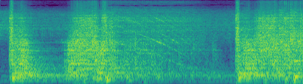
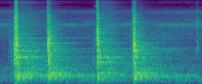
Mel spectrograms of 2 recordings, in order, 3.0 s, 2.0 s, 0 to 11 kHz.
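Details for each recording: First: Riding mower that intermittently only clicks when starting. The meter was on the starter's small spade terminal with the key turned to start and read about 9.5 volts. A couple of clicks, cranking, then the engine catches and runs steadily. Normal crank and start. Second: Riding mower with no-start: key turned gives sharp single solenoid clicks a few tenths of a second apart, no cranking; only 7.3 V DC at solenoid wire versus 11 V at battery, about 4 V lost at connections.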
